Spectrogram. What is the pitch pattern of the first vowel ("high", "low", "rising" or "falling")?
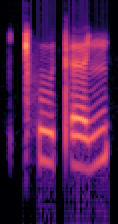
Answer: low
